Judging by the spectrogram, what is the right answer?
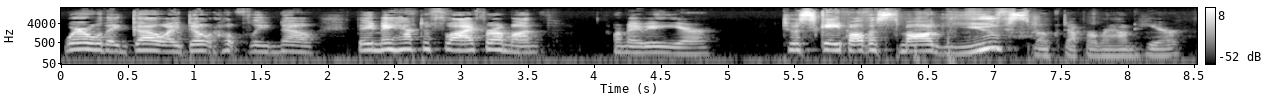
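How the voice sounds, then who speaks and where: A woman voicing a small, scolding male forest creature, loud and indignant as she reads a storybook aloud. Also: on the low side, animated, moderate pace.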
